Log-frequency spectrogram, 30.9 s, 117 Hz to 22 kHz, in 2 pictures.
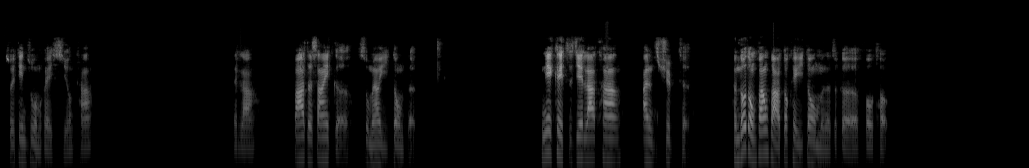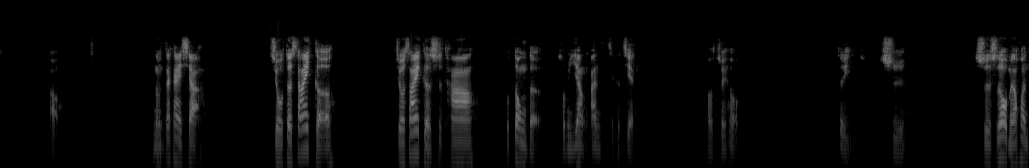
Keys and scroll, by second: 4.8 Page_Up, 13.8 Right, 14.7 Left, 15.3 Right, 20.2 Page_Up.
